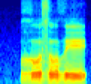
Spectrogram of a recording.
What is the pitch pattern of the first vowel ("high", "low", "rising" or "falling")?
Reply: high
